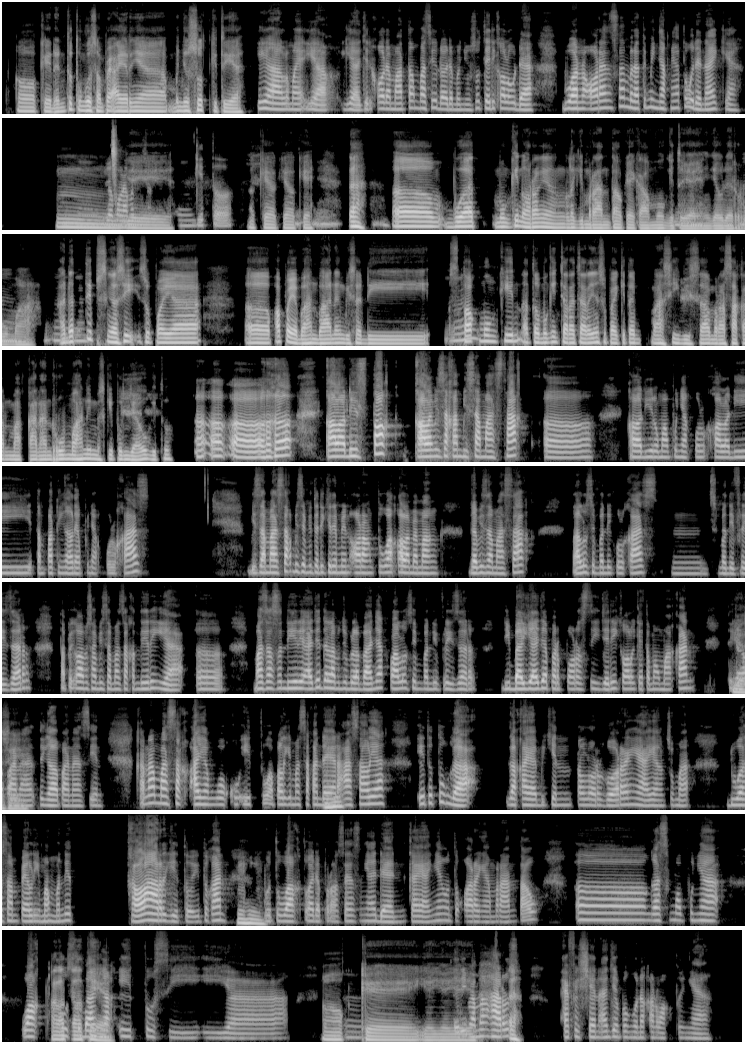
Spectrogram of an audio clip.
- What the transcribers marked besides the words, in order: tsk; laughing while speaking: "eee"; other background noise; in English: "freezer"; in English: "freezer"
- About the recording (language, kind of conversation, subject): Indonesian, podcast, Makanan apa yang membuat kamu merasa seperti di rumah meski sedang jauh?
